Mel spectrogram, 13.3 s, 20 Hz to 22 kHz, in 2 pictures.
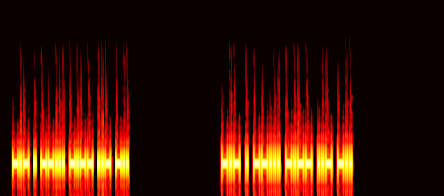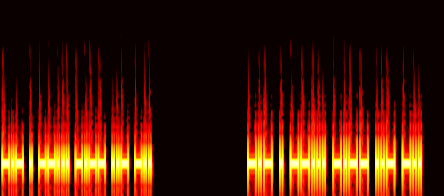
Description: Morse code, heard as a keyed tone, about 36 wpm, 700 Hz. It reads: KE7YUD KE7YUD KE7YUD KE7YUD
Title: Speed Racing - USA 2x3 Call Signs 30wpm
